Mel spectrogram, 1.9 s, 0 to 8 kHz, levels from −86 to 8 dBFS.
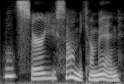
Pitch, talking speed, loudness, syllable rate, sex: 195 Hz, 225 wpm, -16 LUFS, 4.1 syllables/s, female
